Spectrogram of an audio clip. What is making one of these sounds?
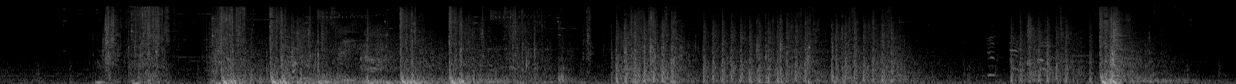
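Rapid gunfire bursts loudly, echoing in an enclosed space.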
